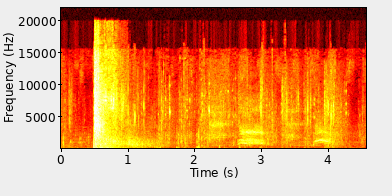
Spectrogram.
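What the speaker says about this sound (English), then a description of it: "throwing a flashbang" A flashbang grenade going off in the video game Ghost Recon Wildlands, a single sharp close burst followed by a ringing tail, with scattered thuds and faint voices after.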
